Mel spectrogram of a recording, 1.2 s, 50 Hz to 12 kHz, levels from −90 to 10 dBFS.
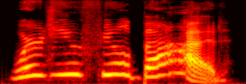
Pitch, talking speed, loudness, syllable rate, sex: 370 Hz, 245 wpm, -20 LUFS, 7.5 syllables/s, female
